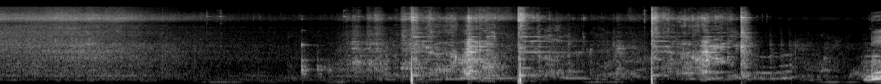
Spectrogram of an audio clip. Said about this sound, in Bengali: সামান্য একটু হলুদ আর নুন দিয়ে একটু নেড়ে চেড়ে নেব।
